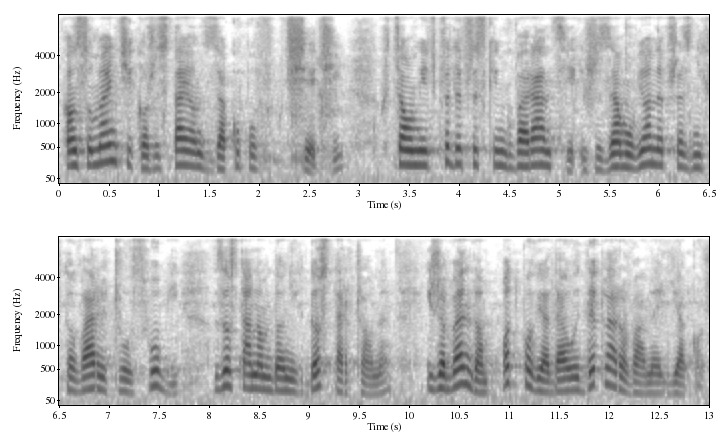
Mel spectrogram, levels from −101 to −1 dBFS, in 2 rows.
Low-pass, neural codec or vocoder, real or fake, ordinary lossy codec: none; codec, 16 kHz, 16 kbps, FunCodec, trained on LibriTTS, 50 frames a second; fake; none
